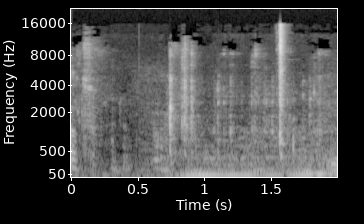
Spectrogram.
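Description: Car seat belt being pulled across and buckled: a run of light clicks, then one sharp latch click about a second and a half in, with a low rumble underneath from about a second in.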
